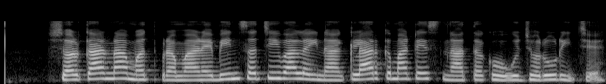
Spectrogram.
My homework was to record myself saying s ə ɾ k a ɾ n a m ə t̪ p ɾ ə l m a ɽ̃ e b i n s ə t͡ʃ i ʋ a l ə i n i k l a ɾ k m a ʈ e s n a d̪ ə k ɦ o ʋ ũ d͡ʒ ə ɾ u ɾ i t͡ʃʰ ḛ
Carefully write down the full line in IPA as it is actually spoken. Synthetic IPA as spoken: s ə ɾ k a ɾ n a m ə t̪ p ɾ ə m a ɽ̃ e b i n s ə t͡ʃ i ʋ a l ə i n a k l a ɾ k m a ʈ e s n a t̪ ə k ɦ o ʋ ũ d͡ʒ ə ɾ u ɾ i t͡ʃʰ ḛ

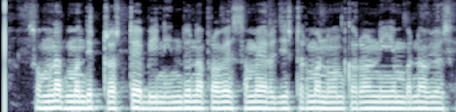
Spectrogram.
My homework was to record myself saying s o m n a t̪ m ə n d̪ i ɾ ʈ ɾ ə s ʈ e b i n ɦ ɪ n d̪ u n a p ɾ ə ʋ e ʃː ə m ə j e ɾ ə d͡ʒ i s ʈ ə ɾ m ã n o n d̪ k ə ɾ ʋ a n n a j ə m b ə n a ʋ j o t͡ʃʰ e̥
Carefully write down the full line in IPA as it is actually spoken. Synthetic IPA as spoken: s o m n a t̪ m ə n d̪ i ɾ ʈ ɾ ə s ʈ e b i n ɦ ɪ n d̪ u n a p ɾ ə ʋ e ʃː ə m ə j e ɾ ə d͡ʒ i s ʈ ə ɾ m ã n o n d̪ k ə ɾ ʋ a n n i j ə m b ə n a ʋ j o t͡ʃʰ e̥

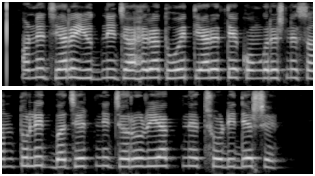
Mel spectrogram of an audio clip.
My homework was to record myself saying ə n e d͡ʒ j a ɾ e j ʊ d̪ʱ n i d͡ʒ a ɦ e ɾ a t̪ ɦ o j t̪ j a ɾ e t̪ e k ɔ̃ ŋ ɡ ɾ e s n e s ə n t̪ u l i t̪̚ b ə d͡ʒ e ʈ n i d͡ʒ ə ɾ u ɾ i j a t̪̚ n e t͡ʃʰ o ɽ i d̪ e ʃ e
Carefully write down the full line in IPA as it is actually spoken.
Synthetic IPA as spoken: ə n e d͡ʒ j a ɾ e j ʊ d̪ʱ n i d͡ʒ a ɦ e ɾ a t̪ ɦ o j t̪ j a ɾ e t̪ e k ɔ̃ ŋ ɡ ɾ e s n e s ə n t̪ u l i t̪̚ b ə d͡ʒ e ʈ n i d͡ʒ ə ɾ u ɾ i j a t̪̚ n e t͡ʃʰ o ɽ i d̪ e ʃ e

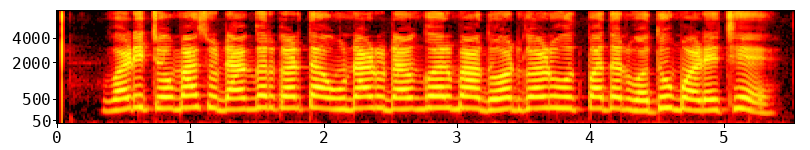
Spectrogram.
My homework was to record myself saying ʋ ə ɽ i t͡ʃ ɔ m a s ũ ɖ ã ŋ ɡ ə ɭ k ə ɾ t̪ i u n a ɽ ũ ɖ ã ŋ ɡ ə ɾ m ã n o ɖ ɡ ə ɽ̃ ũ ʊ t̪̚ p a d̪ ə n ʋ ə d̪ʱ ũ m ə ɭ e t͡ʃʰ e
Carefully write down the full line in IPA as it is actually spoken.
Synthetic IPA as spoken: ʋ ə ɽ i t͡ʃ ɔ m a s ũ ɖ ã ŋ ɡ ə ɾ k ə ɾ t̪ a u n a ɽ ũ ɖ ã ŋ ɡ ə ɾ m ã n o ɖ ɡ ə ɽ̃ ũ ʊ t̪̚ p a d̪ ə n ʋ ə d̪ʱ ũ m ə ɭ e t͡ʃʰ e

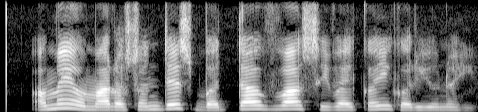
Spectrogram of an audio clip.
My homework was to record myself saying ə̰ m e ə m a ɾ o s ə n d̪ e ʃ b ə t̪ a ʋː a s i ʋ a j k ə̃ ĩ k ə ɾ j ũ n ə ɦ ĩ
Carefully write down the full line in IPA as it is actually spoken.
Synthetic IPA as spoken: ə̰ m e ə m a ɾ o s ə n d̪ e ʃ b ə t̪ a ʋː a s i ʋ a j k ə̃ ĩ k ə ɾ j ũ n ə ɦ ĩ

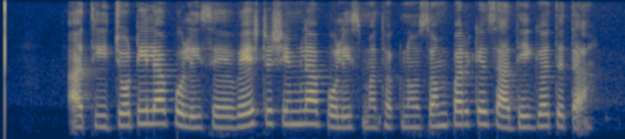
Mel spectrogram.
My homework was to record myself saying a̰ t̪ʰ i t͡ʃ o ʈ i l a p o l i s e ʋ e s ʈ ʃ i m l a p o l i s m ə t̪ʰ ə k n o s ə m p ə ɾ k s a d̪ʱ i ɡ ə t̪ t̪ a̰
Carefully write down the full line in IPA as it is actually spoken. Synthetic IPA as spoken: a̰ t̪ʰ i t͡ʃ o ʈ i l a p o l i s e ʋ e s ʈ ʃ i m l a p o l i s m ə t̪ʰ ə k n o s ə m p ə ɾ k s a d̪ʱ i ɡ ə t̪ t̪ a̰

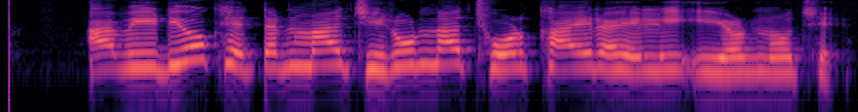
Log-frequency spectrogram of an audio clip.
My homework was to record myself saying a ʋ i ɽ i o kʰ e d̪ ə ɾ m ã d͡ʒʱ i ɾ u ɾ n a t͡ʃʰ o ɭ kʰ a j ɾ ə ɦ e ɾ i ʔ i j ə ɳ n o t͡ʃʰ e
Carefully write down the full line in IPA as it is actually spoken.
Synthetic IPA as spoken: a ʋ i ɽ i o kʰ e t̪ ə ɾ m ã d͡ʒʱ i ɾ u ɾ n a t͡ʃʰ o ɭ kʰ a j ɾ ə ɦ e l i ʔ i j ə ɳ n o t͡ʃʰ e

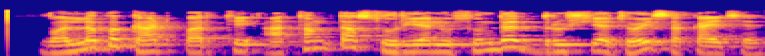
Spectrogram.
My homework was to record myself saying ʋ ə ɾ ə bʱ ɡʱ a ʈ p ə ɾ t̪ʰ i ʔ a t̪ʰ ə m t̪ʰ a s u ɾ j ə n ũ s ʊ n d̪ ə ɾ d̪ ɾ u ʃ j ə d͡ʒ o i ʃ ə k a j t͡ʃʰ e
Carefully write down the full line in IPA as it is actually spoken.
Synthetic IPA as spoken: ʋ ə l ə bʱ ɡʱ a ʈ p ə ɾ t̪ʰ i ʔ a t̪ʰ ə m t̪ a s u ɾ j ə n ũ s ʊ n d̪ ə ɾ d̪ ɾ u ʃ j ə d͡ʒ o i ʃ ə k a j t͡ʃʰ e

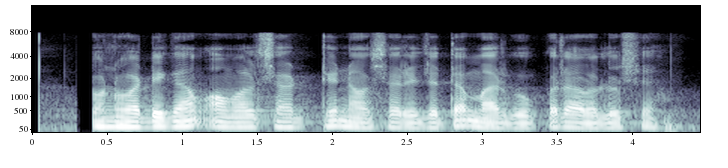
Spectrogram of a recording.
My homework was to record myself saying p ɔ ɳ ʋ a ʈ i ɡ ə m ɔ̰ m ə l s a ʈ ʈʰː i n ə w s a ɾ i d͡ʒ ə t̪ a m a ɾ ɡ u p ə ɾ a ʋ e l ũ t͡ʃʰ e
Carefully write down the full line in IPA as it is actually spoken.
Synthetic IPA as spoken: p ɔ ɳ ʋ a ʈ i ɡ a m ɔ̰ m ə l s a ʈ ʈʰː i n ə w s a ɾ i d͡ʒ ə t̪ a m a ɾ ɡ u p ə ɾ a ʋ e l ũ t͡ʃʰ e

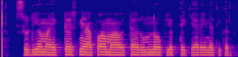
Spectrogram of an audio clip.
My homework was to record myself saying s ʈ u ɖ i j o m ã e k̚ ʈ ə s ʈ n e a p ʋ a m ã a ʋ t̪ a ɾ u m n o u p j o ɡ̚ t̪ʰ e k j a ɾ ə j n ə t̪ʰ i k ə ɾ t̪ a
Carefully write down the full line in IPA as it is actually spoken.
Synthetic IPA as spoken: s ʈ u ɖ i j o m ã e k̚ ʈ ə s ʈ n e a p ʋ a m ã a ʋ t̪ a ɾ u m n o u p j o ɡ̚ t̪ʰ e k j a ɾ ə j n ə t̪ʰ i k ə ɾ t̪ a

